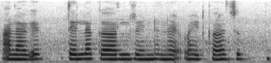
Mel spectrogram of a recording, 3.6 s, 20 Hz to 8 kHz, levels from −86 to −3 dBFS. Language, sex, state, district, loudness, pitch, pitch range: Telugu, female, Andhra Pradesh, Sri Satya Sai, -16 LUFS, 215 Hz, 210-220 Hz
